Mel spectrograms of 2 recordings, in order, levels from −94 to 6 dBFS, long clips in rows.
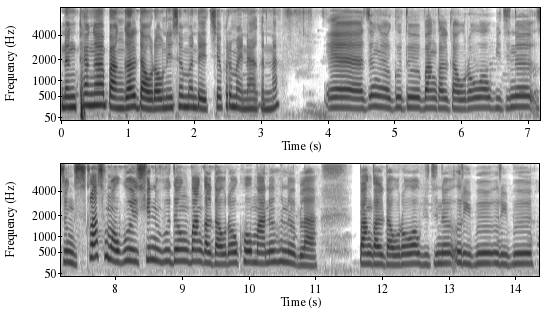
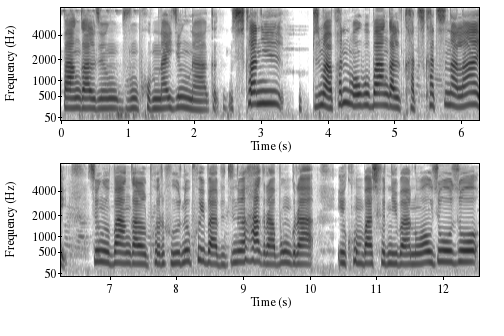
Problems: background sounds at intervals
